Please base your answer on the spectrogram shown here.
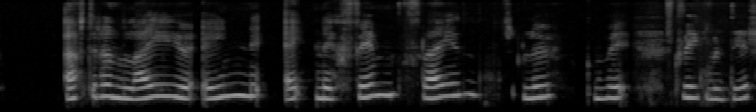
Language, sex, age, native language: Icelandic, male, 11, Icelandic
